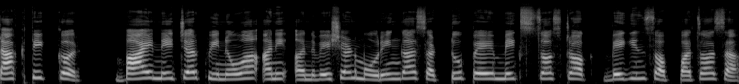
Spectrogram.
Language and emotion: Goan Konkani, neutral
